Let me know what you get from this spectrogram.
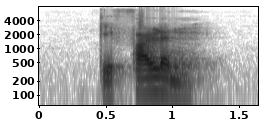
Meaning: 1. favor, favour (UK) (a deed in which help is voluntarily provided) 2. gerund of gefallen
- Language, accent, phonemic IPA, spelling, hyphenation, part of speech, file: German, Austria, /ɡəˈfalən/, Gefallen, Ge‧fal‧len, noun, De-at-Gefallen.ogg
